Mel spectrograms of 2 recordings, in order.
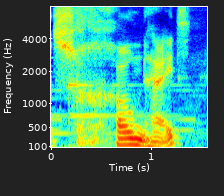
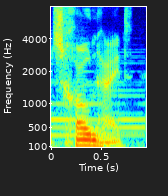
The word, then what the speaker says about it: schoonheid: Well, there's this famous Dutch word, schoonheid. If you pronounce it and it hurts a little bit, you're saying it right, which has two meanings.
